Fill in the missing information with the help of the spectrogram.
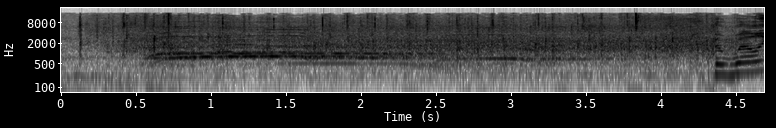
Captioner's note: attendees applauding and cheering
